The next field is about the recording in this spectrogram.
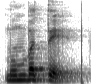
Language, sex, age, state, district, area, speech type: Malayalam, male, 18-30, Kerala, Kozhikode, urban, read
